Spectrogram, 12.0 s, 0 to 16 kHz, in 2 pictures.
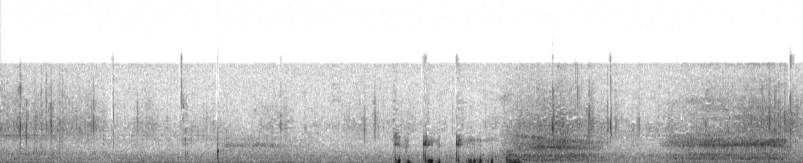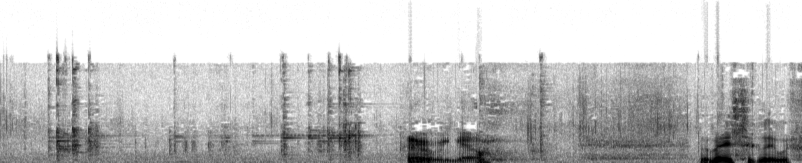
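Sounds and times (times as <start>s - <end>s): light metal clicks and clinks: 5.6s - 11.3s.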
